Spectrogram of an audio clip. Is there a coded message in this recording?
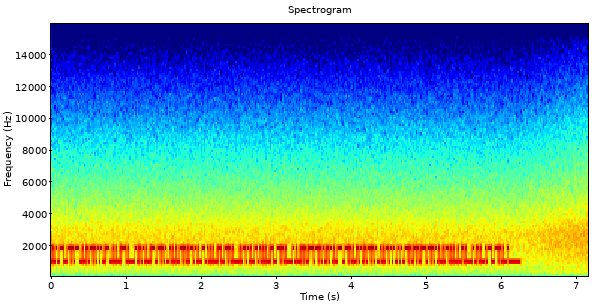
Yes: RTTY (75 baud, 850 Hz shift) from 0.0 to 6.3 s, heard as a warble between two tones, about 1400 Hz centre. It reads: … TU LZ3RGZ CQ AGN? AGN? PSE RPT UR CALL DE PA7IKO K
